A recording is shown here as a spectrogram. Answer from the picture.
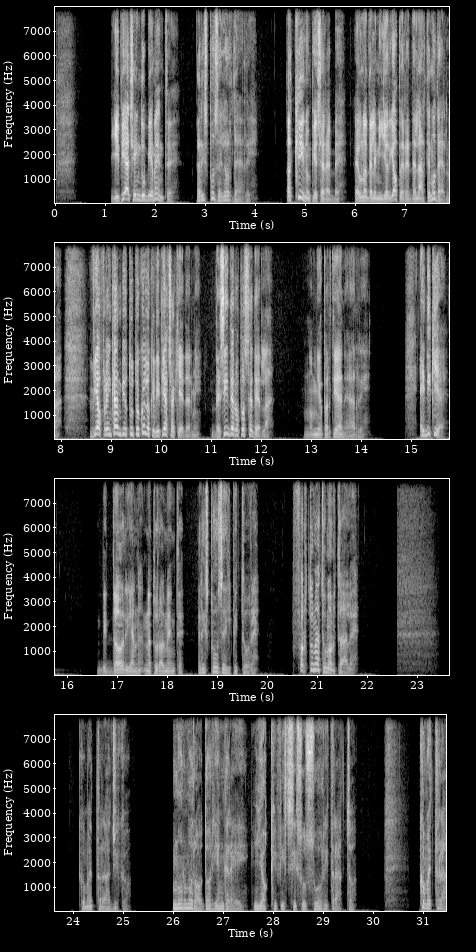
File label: TLM67 sound U87; TLM67VSU87Ai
